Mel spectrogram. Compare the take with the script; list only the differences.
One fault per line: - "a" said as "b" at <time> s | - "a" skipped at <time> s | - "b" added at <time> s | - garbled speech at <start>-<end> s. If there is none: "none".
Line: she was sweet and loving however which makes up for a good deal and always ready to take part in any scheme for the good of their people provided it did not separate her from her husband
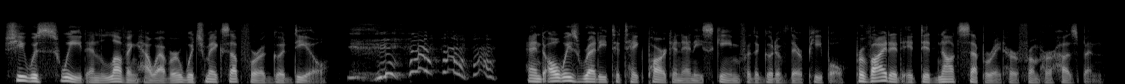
none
